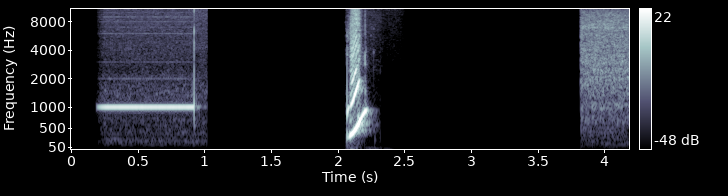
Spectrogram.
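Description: Edited-in intro sound effects: a steady, pure beep lasting about three quarters of a second, then, about two seconds in, a very brief, loud upward swoop in pitch.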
